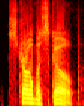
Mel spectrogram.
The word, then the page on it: stroboscope: American English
